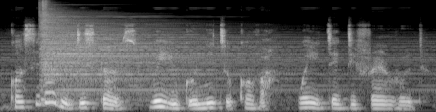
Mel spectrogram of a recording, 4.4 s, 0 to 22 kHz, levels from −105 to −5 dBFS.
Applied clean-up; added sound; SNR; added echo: none; Hi-hat; 12 dB; none.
